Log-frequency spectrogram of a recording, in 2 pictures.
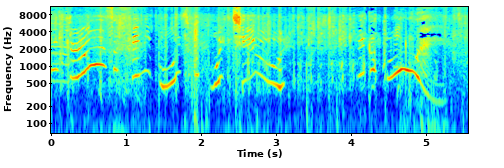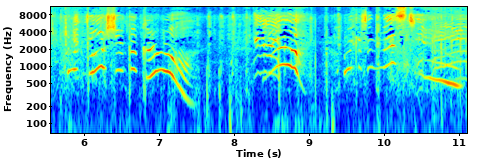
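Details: Foxes named Dixie and Finny welcoming a person: repeated whining squeals that swoop up then fall, some stacked and harsh, spaced irregularly over about eleven seconds, with a woman's cooing voice throughout.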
